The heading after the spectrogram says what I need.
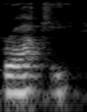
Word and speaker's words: brachii: it brachii um it's not pronounced bacon it's pronounced brocky but i like to pronounce it the way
